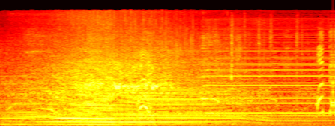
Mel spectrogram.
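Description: A car coming up fast alongside, its engine running and tyres squealing. The sound builds over the first second, is loudest about one to two seconds in, and eases off after about three seconds.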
